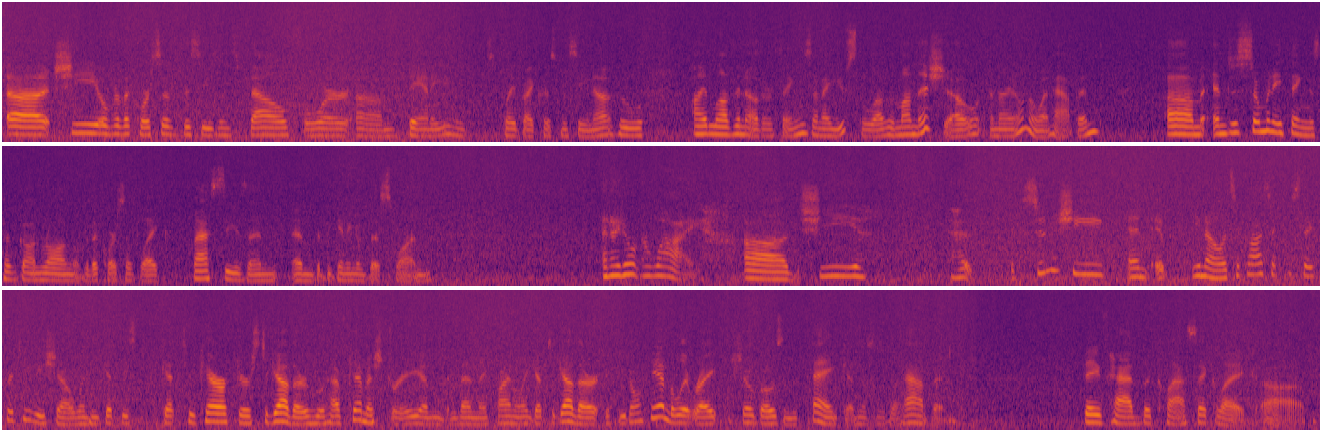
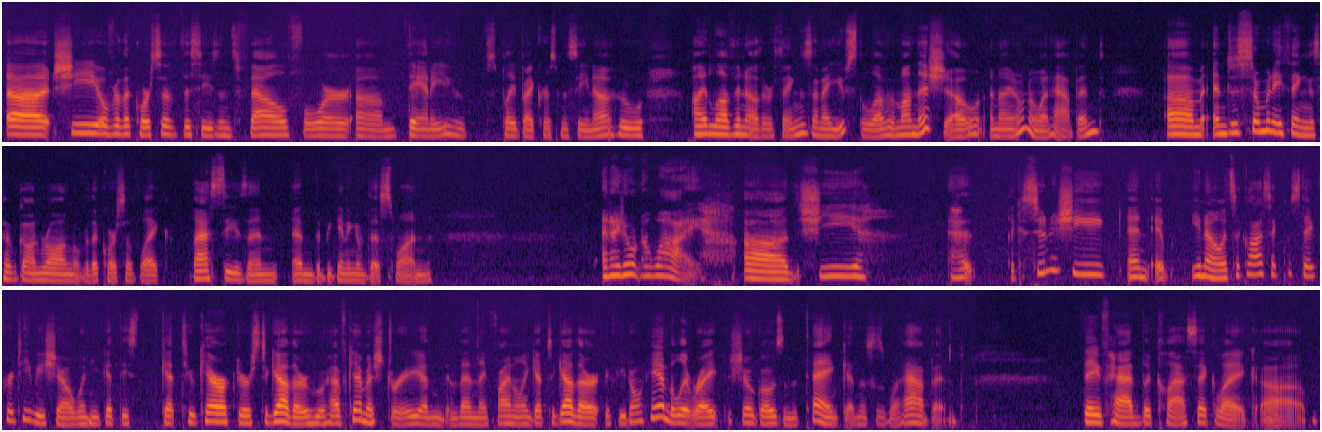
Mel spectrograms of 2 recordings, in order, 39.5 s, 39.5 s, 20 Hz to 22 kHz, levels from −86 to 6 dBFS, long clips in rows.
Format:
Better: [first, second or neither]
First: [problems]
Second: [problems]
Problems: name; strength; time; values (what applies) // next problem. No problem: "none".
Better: second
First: hiss; loud; throughout; 3 dB below the speech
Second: hiss; faint; throughout; 20 dB below the speech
